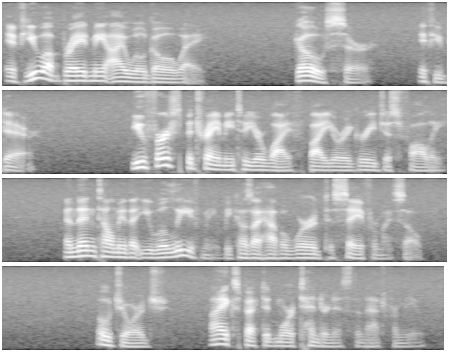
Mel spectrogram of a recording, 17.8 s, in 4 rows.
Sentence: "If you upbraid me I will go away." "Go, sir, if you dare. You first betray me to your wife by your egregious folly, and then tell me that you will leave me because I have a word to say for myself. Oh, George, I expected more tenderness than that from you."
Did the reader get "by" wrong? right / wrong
right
